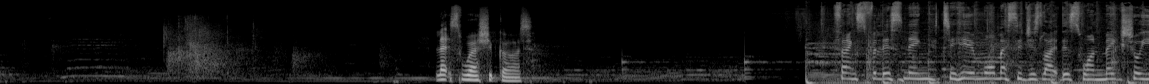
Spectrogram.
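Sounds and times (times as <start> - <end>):
crowd clapping along: 1.6 - 3.2
speech: 4.4 - 5.4, 8.4 - 11.4.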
